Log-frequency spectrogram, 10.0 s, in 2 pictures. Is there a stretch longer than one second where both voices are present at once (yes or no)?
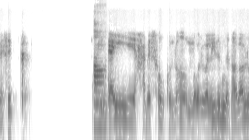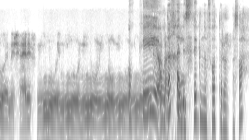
yes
